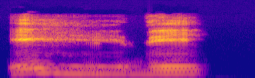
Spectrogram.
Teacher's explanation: Bacaannya harus keluar suara atau desis yang keluarnya dari dada. Oh ya. Jadi kalau tadi bacaannya dina, jadi seakan-akan itu desis tidak sampai yang keluar itu bukan dari dada, tapi hanya dari sebagian tenggorokan saja atau bahkan dari mulut saja. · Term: huruf H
